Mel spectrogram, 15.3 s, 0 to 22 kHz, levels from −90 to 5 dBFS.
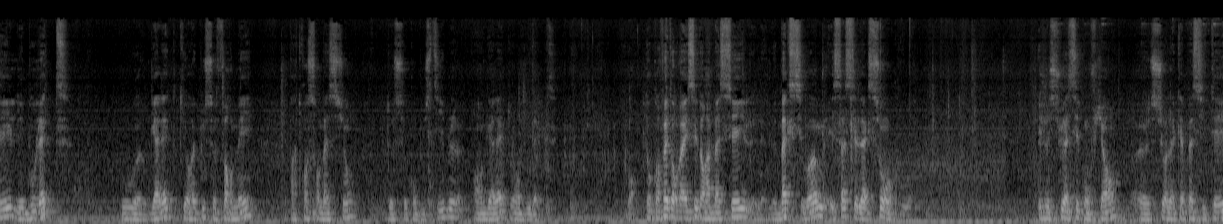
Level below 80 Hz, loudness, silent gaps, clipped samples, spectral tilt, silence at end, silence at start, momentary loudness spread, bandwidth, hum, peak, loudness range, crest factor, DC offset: -52 dBFS; -38 LUFS; none; under 0.1%; -5 dB/octave; 0 s; 0 s; 17 LU; 15.5 kHz; none; -18 dBFS; 6 LU; 20 dB; under 0.1%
